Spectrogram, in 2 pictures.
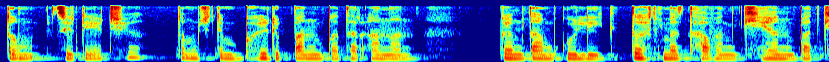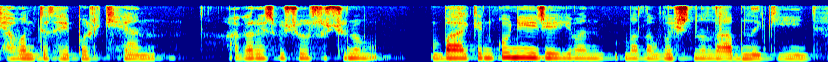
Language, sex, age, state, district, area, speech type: Kashmiri, female, 30-45, Jammu and Kashmir, Shopian, urban, spontaneous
